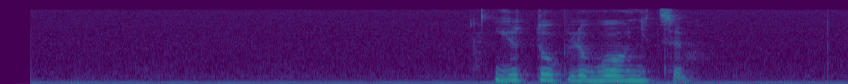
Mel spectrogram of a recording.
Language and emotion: Russian, neutral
